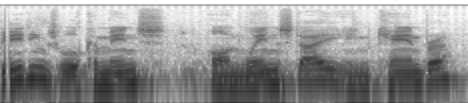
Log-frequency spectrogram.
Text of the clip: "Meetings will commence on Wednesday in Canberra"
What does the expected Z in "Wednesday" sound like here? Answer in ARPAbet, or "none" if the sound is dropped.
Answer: Z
